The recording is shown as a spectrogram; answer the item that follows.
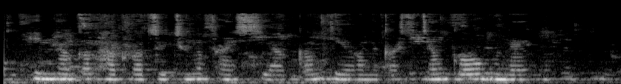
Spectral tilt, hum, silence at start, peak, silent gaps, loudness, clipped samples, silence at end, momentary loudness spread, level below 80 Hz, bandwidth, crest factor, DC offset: -4.5 dB/octave; none; 0.05 s; -6 dBFS; none; -21 LUFS; under 0.1%; 0.1 s; 18 LU; -50 dBFS; 11.5 kHz; 16 dB; under 0.1%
